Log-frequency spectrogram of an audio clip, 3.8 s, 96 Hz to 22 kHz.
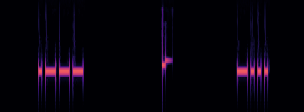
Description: Morse code, heard as a keyed tone, about 28 wpm, 700 Hz. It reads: J B
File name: Single-Letter-Number-28wpm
